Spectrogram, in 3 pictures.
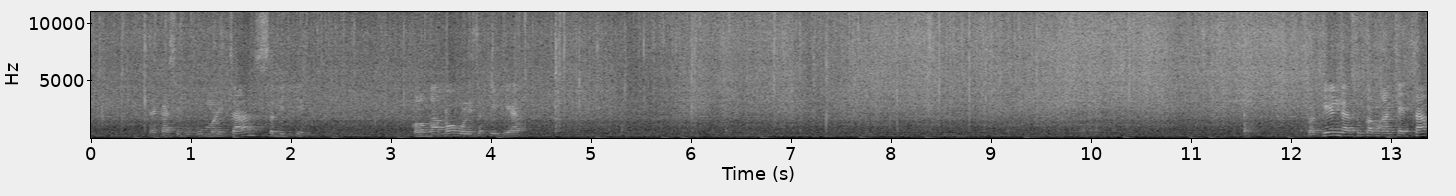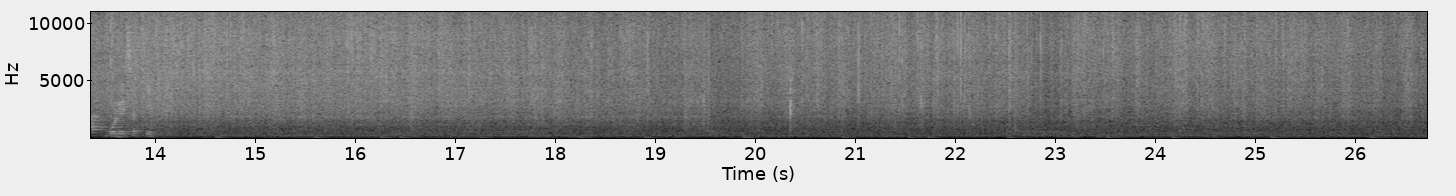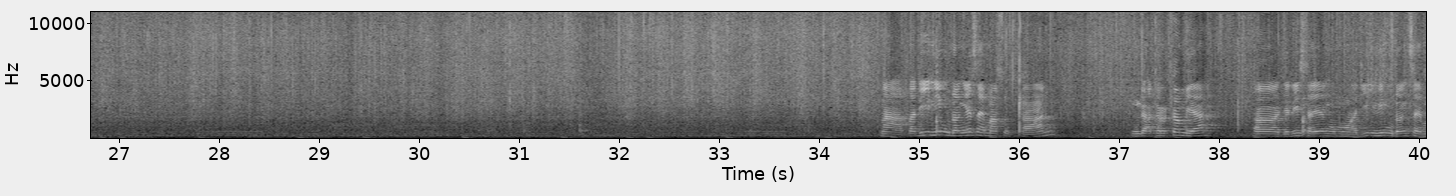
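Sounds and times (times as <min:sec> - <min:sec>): rice sizzling in a wok: 0:00.0 - 0:40.0
spatula scraping a wok: 0:04.6 - 0:36.0.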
